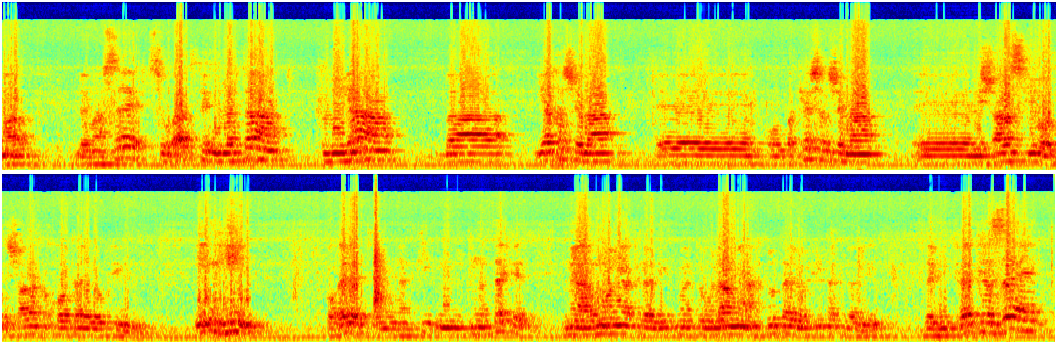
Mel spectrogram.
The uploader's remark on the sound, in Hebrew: ההקלטה באיכות נמוכה.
